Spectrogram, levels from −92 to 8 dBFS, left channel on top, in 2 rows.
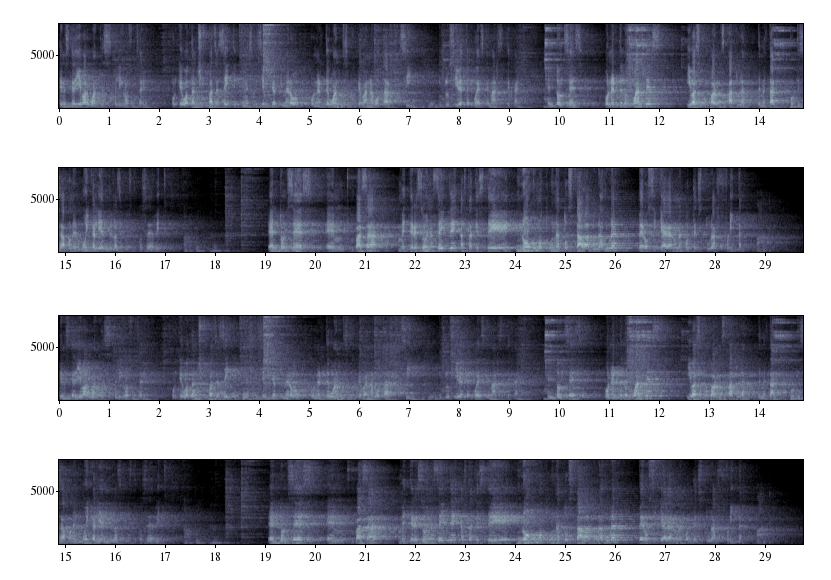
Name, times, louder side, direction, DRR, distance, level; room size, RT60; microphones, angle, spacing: voice 1, 0.0-1.8 2.3-7.1 7.7-9.3 9.8-10.4 10.9-12.0 12.6-16.9 19.1-19.9 20.2-21.3 21.7-26.1 26.5-28.6, left 3 dB, 70° left, 3 dB, 1.4 m, -32 dB
sound 1, 1.0-2.7 3.0-3.3 3.6-4.4 4.8-5.0 5.9-8.3 9.0-9.4 9.7-10.0 10.8-11.9 12.4-12.9 13.2-13.6 14.3-14.6 15.0-15.1 15.5-15.6 15.9-16.0 17.0-17.4 18.2-18.8 19.8-20.0, left 2 dB, 30° left, 2.2 m, -43 dB
voice 2, 3.8-4.4 5.2-6.1 7.4-7.6 9.7-9.8 14.6-14.9 17.3-18.1 28.8-29.1, equal, 5° left, -1 dB, 1.5 m, -49 dB
16.0 x 10.5 x 6.1 m, 2.3 s
head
